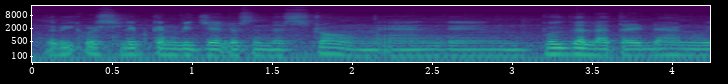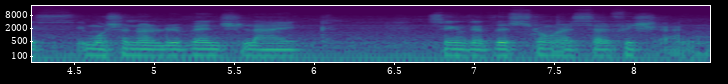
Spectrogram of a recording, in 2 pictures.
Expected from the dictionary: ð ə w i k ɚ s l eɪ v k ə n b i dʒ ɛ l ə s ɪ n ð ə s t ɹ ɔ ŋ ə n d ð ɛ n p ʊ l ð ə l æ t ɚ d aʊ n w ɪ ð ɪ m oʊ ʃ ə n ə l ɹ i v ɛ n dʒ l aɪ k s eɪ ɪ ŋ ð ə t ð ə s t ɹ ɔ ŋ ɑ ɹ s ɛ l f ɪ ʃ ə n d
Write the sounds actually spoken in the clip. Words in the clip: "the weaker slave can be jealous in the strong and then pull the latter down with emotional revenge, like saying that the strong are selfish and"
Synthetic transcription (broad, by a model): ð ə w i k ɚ s l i p k ə n b i dʒ ɛ l ə s ɪ n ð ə s t ɹ ɔ ŋ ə n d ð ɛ n p ʊ l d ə l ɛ t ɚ d aʊ n w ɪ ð ɪ m oʊ ʃ ə n ə l ɹ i v ɛ n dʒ l aɪ k s eɪ ɪ ŋ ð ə t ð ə s t ɹ ɔ ŋ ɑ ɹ s ɛ l f ɪ ʃ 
